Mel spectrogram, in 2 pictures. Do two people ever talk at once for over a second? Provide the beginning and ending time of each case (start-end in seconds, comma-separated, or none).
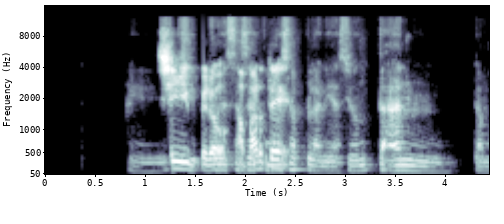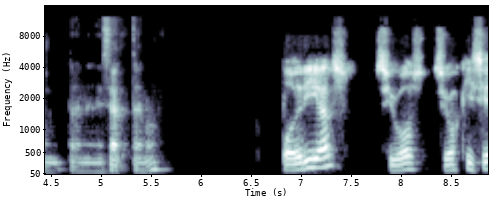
1.1-2.5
